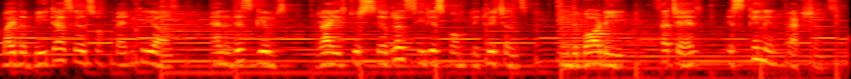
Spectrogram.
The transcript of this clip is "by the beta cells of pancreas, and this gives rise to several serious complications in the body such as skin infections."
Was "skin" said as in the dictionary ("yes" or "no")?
yes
